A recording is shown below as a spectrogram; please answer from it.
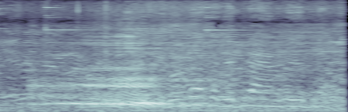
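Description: Cows low at the Saturday cattle market in Pebbair, a deep drawn-out moo swelling near the middle and then fading, with market chatter and voices murmuring underneath.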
